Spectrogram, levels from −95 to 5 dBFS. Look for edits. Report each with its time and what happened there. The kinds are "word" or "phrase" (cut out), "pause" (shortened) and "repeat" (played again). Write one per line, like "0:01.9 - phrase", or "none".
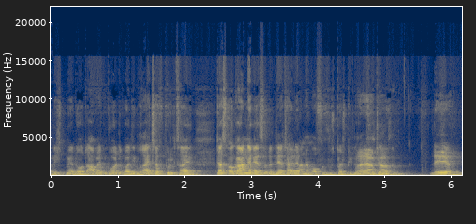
0:02.5 - word
0:03.0 - word
0:03.7 - phrase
